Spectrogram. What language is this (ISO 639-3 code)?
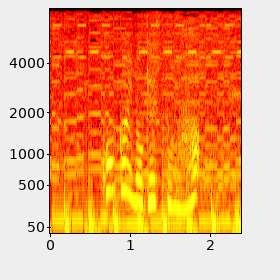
jpn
